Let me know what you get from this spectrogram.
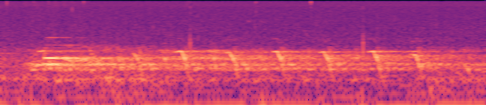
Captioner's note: elk bugling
